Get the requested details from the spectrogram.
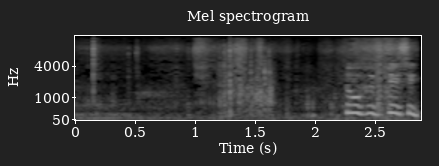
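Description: Paper pages rustle as a page is turned.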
